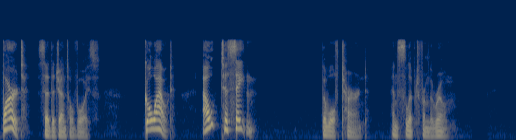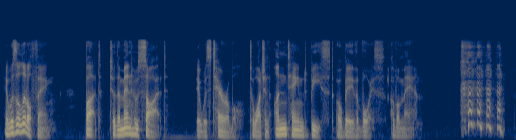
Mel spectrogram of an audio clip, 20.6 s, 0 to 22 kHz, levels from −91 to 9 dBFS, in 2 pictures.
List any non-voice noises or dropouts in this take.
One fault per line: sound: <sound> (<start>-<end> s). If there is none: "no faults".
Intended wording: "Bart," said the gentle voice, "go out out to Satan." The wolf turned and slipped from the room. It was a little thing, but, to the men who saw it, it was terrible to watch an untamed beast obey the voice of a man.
sound: laugh (19.5-20.4 s)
